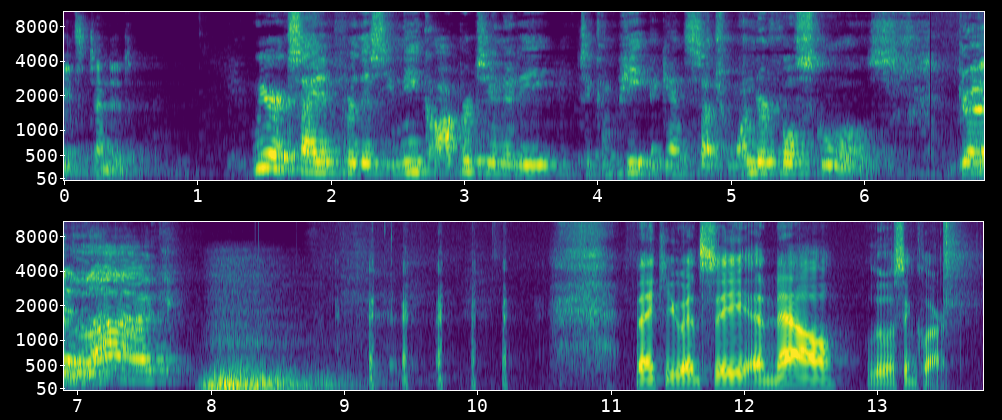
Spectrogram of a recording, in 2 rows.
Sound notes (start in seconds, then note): 9.0 chuckles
